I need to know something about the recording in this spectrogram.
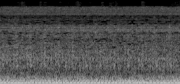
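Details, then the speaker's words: Carbureted boat engine started without choke, running on a water hose, warming up, throttle returned to neutral for slightly lower idle; low, steady thrumming with even beat, no knocks or stumbles; healthy idle, running good. "slam it back in neutral little idle a little bit lower but this isn't bad it's running good"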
